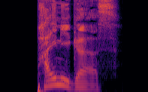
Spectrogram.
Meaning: genitive singular of Peiniger
- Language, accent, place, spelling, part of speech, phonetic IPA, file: German, Germany, Berlin, Peinigers, noun, [ˈpaɪ̯nɪɡɐs], De-Peinigers.ogg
